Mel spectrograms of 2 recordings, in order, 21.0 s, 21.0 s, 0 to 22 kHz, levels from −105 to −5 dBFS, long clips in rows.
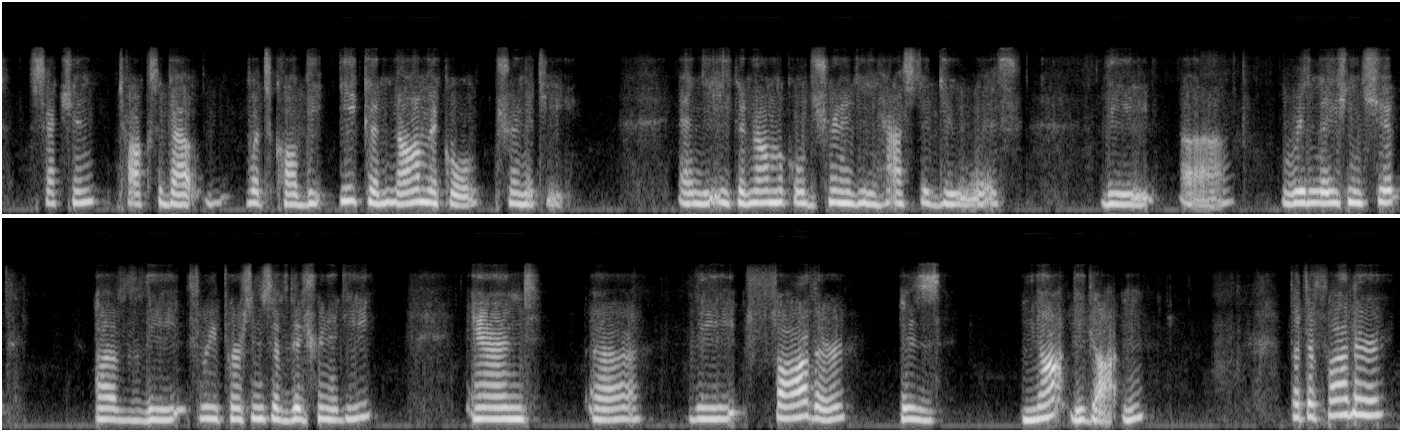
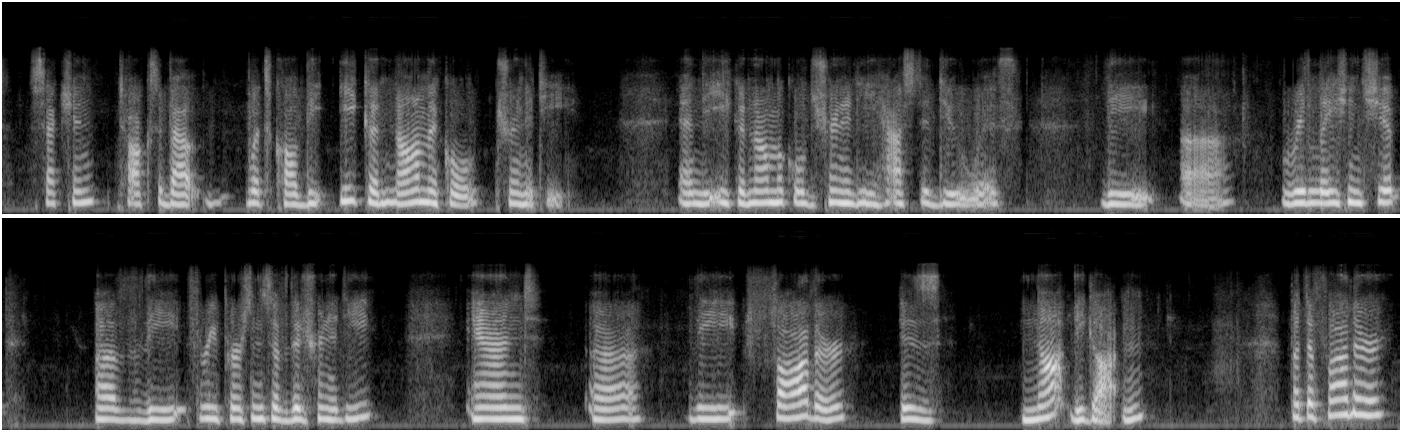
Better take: second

